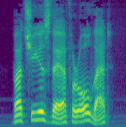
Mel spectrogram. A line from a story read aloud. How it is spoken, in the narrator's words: exclaimed Glenarvan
